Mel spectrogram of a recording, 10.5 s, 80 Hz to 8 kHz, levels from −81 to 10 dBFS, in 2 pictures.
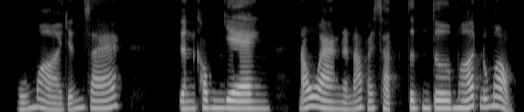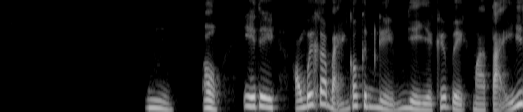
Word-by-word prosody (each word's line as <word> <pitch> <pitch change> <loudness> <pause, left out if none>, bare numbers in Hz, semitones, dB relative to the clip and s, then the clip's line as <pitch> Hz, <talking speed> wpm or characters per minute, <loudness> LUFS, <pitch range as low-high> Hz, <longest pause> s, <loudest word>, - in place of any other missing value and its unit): Đúng 175 +5 -4
rồi, 175 -7 -1
chính 185 +6 -4
xác. 205 +2 -1 0.6
Trên 190 0 -1
không 200 -1 -1
gian 190 -1 +4 0.3
nấu 225 +5 +2
ăn 190 -4 +2
là 170 - -3
nó 195 +6 -3
phải 195 0 -3
sạch 180 -5 -4
tinh 200 0 -2
tươm 200 0 +3
hết, 225 +5 +2
đúng 225 +3 -2
hông? 245 - +2 1.6
Ừm. 200 -6 -1 0.3
Ồ, 200 -4 +2 0.2
vậy 245 -1 +7
thì 225 -3 +7 0.2
hổng 195 +4 0
biết 270 +2 +5
á, 305 - +5
bạn 160 - -3
có 255 - +1
kinh 260 -2 -1
nghiệm 185 -4 -3
gì 170 -5 +1
về 155 - -1
cái 240 - -1
việc 155 -3 0
mà 155 -2 -5
tẩy 295 +4 +1
200 Hz, 200 wpm, -24 LUFS, 185-220 Hz, 1.6 s, vậy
